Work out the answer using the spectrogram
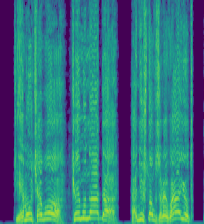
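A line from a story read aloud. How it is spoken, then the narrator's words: Loud old woman asking. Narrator (Russian): громко спрашивала старуха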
